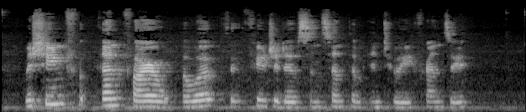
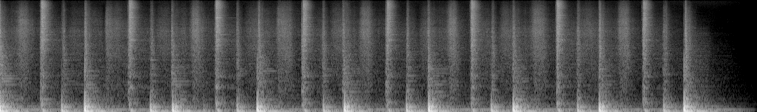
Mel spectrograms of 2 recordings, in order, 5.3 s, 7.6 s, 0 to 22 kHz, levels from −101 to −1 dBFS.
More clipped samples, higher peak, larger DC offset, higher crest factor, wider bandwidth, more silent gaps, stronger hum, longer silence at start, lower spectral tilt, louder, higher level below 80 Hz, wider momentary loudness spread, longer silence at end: neither; second, -10 dBFS vs -2 dBFS; neither; about the same, 20 dB vs 24 dB; second, 15.5 kHz vs over 20 kHz; neither; neither; about the same, 0.05 s vs 0 s; second, -2 dB/octave vs -5 dB/octave; about the same, -29 LUFS vs -28 LUFS; second, -72 dBFS vs -28 dBFS; first, 15 LU vs 8 LU; first, 0.6 s vs 0.4 s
